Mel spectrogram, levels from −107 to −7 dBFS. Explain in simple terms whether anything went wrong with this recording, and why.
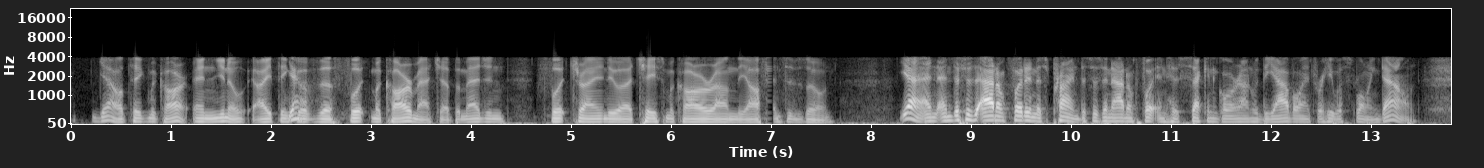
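At 5.28 s, just before "to uh chase", and again at 6.96 s, the speech briefly hangs on a slightly buzzy, held sound for about 40 ms, then for 60 ms it holds and fades into silence. This is packet loss with pitch repetition: audio chunks went missing, and the receiver bridged each gap by repeating the last vocal cycle.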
